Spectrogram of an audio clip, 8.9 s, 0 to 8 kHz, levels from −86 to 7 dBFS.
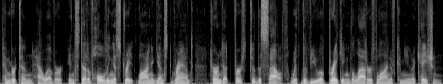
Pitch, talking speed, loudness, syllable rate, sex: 115 Hz, 175 wpm, -21 LUFS, 4.8 syllables/s, male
